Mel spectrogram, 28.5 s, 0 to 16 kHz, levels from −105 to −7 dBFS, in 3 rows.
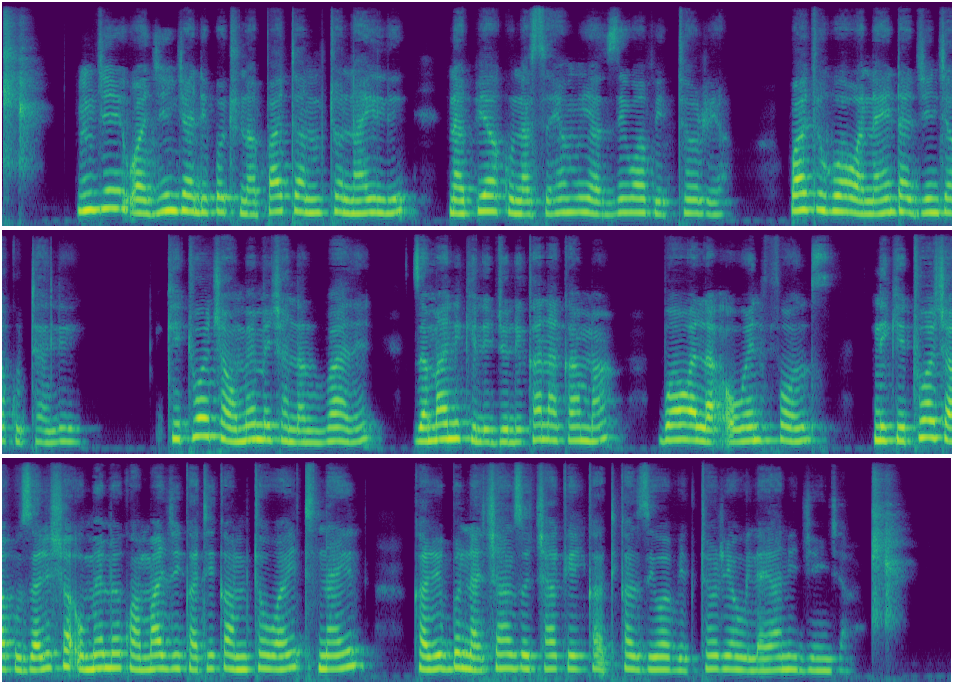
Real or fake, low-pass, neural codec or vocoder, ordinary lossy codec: fake; 14.4 kHz; autoencoder, 48 kHz, 32 numbers a frame, DAC-VAE, trained on Japanese speech; AAC, 64 kbps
